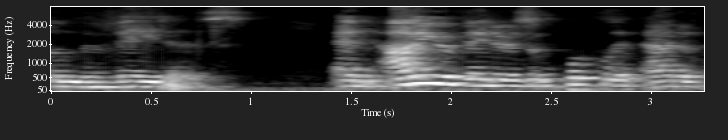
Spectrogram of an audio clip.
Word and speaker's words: Ayurveda: And some people say, oh, that long word, and I don't know how to pronounce it, So, Ayurveda. Think about Ayur life, okay?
